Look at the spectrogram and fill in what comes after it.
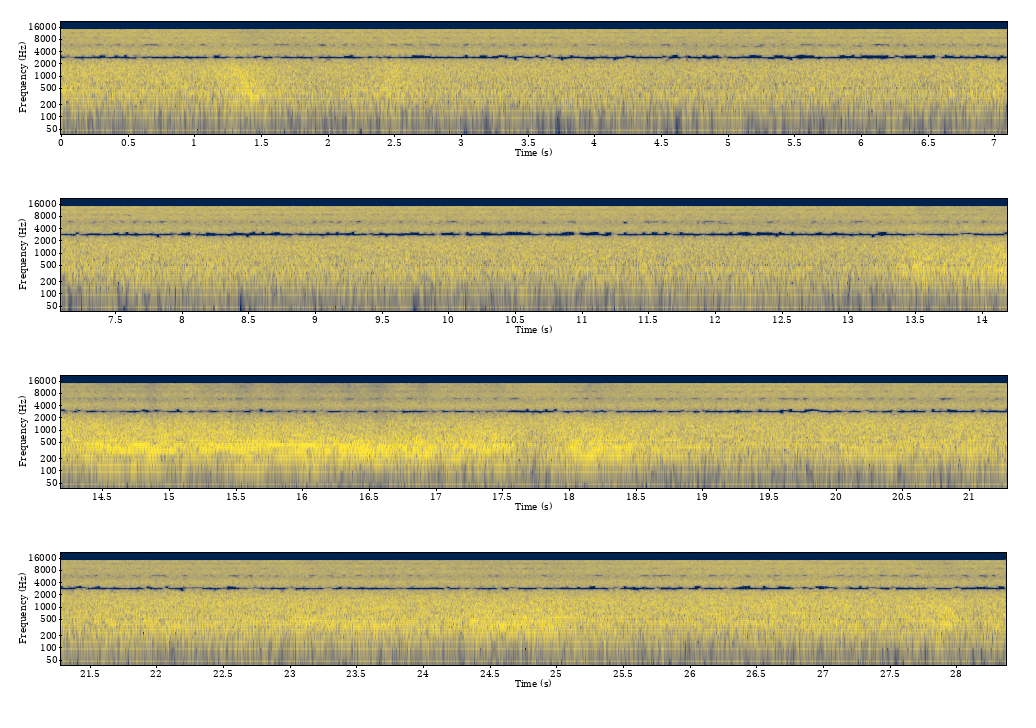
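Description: Harley-Davidson Dyna Wide Glide's V-twin engine running loud and harsh as the sidecar rig circles, its pitch rising and falling with revving about halfway through.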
